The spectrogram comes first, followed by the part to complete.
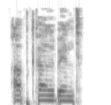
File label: "abkalbend", German; adjectives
